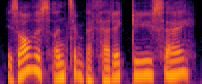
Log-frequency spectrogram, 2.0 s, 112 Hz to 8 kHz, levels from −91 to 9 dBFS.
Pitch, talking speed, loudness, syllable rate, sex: 175 Hz, 210 wpm, -18 LUFS, 6.0 syllables/s, male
